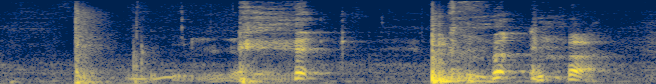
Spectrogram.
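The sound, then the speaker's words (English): Three or four wet, throaty coughs with short pauses between them and a loud, sharp burst near the end. “That wasn't a dry cough. Coughing a little sus.”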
